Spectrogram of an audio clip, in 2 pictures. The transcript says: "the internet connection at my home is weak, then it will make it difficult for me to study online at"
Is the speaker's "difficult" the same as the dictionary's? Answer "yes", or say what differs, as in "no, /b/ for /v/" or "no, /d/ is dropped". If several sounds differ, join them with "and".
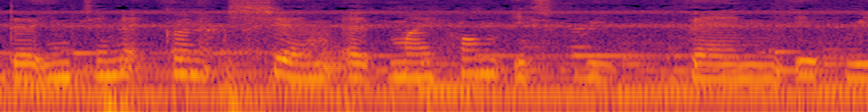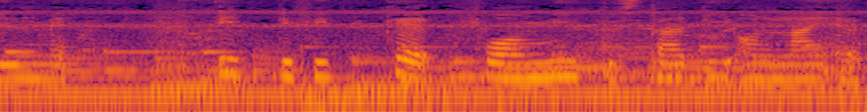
no, /l/ is dropped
